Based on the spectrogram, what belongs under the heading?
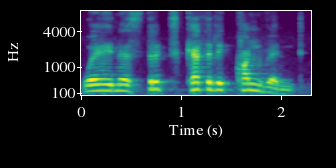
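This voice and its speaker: A man from South Africa being interviewed on a podcast, speaking haltingly and repeating words while he searches for them. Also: fairly high pitch, very animated. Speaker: guest.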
